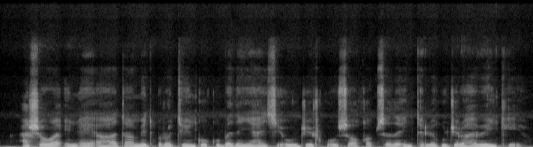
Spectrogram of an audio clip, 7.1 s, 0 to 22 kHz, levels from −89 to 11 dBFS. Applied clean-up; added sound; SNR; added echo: none; none; none; none.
